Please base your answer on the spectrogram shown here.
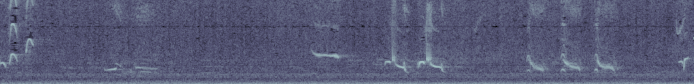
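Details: Brown thrasher high in a white pine tree sings varied chirps and slurred whistles, finishing with three identical downslurred notes in a row; steady low rumble in the background.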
